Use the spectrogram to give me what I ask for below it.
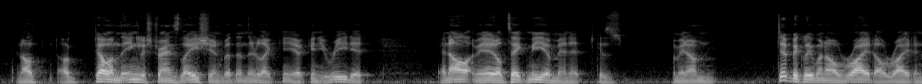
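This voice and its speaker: Speaking with an American accent at a fairly quick pace, a man uses a very deep, low pitch and fairly even intonation. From US South, Tennessee. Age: 30s. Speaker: artist, Arabic calligrapher. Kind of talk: interview.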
